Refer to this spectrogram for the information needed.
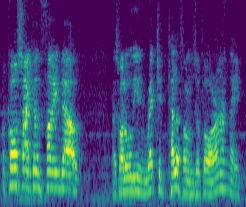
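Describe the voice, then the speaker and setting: A man's voice: fairly high pitch, moderate pace, creaky, a bit bright, echoey room, faint music behind, low-quality recording. An actor playing a middle-aged signalman and father, stern, brusque and harried, in a naturalistic radio drama. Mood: exasperated, stern. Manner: brusque, exasperated.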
